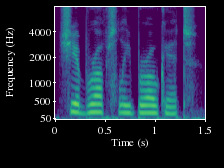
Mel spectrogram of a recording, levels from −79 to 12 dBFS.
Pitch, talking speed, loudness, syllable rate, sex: 195 Hz, 160 wpm, -16 LUFS, 5.1 syllables/s, female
